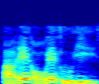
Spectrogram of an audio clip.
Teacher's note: 입술을 둥글게 오므리지 않고 발음하는 모음이었습니다. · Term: 평순 모음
